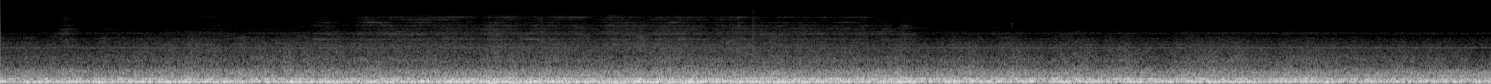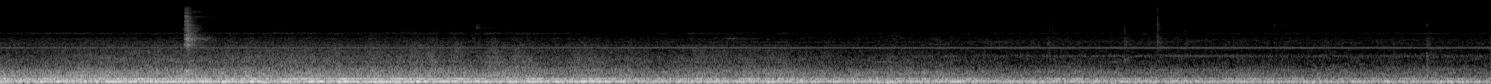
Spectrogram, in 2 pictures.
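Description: Cabin noise of a Class 700 Thameslink electric train running through a tunnel: a steady loud rumble with a faint thin high whine. There is one brief sharp high squeak about seventeen seconds in. The rumble eases off over the last third.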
